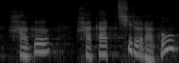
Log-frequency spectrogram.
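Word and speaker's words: חג הקציר: 그리고 수장절을 지키라 말씀하셨습니다.이 가운데 우리 다음 주일날 우리가 지금까지 지키고 있는이 맥추절이라고 하는이 단어 이것을 히브리어로 하그 하가치르라고 그렇게 발음을 합니다.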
